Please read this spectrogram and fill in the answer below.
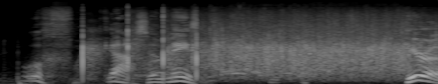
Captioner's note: applause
